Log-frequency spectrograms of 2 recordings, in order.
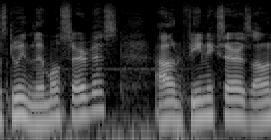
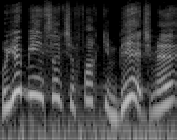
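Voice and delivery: exasperated retort; 10 semitones higher, 3 dB louder than usual. Retold or imitated. Retold quarrel with passenger.

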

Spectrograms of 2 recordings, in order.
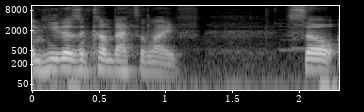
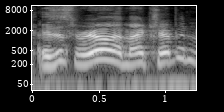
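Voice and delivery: higher, louder disbelieving questions; incredulous asking; 7 semitones higher, 8 dB louder than usual. Retold or imitated. Asking coworkers at McDonald's, higher and disbelieving. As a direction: plead for confirmation.

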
